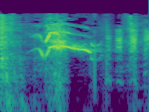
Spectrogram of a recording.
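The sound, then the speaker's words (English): A door swings shut with a drawn-out, high squealing creak, followed by a short run of sharp clicks and knocks as it latches and locks. “The door is locked and closed upon you, Shadow.”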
